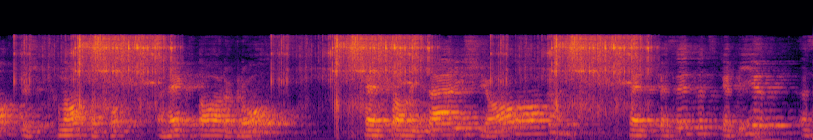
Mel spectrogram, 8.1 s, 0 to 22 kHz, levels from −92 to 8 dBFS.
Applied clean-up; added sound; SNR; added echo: none; Coin (dropping) / Glass; -3 dB; reverberation time 0.9 s.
